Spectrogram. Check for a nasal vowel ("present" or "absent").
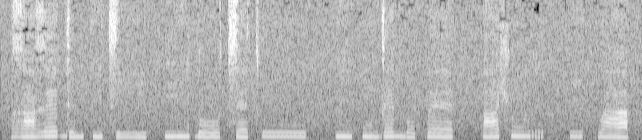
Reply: present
